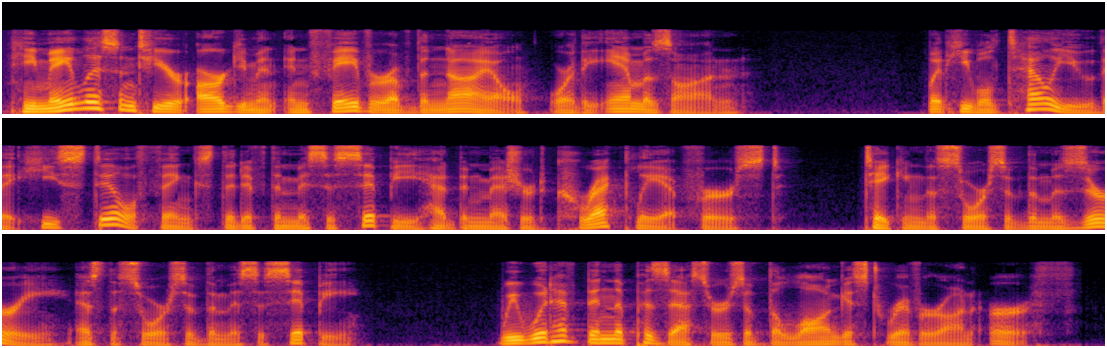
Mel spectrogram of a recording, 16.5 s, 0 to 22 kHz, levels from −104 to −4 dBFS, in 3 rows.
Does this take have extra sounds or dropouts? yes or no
no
